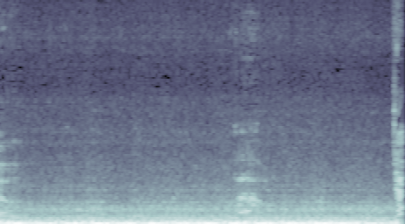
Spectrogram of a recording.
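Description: Steady low drone of a moving vehicle heard from inside its cabin at highway speed: engine and tyre noise.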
